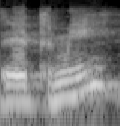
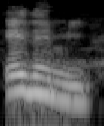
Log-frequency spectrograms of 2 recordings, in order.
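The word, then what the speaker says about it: et demie: Ah, le et me, comme je te dis dans la classe, c'est la prononciation rapide. Et me. Et me. Il est 2h30. Et me. Et me, OK? Et la prononciation lentement, quand tu prononces lentement, c'est il est 2h30. Et demi.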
